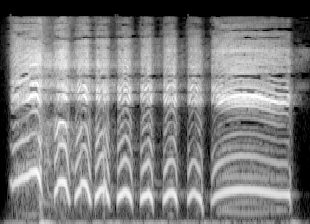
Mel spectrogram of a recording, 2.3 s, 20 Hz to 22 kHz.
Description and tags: Evil Laugh 1
cackle, demented, evil, halloween, laugh, maniacal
